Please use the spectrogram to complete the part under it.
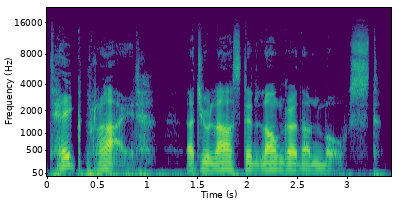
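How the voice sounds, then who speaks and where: A man's voice: lowish voice, lively intonation, slow, fairly bright tone, slight background noise, heavily acted. A man playing a commanding, bloodthirsty Norse god-king in a fantasy audio drama, taunting in formal, archaic phrasing.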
